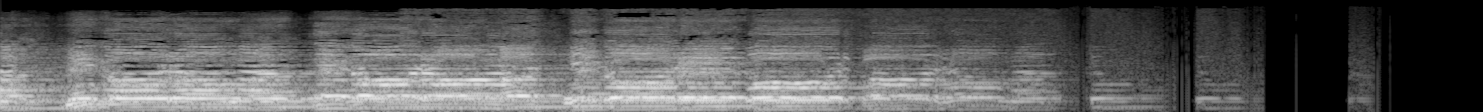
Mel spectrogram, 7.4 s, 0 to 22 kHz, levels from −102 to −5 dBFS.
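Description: For the first 2.0 s the audio comes from an adaptive stream starting at a low bitrate. It sounds dull and smeary, with nothing above 14.7 kHz. That fits roughly 24 kbit/s HE-AAC before a step up to around 96 kbit/s AAC-LC. On a spectrogram the high band is empty or blotchy until 2.0 s, then fills in abruptly with no gap in the waveform. From 3.91 s to 7.42 s, as the sound fades out, there is truncation distortion on the fade. The fade appears to be computed without dither at a depth that fits an 8-bit stage, so as the level drops the waveform collapses into a few square steps. Between 4.65 s and 7.42 s it turns gritty. A spectrogram shows broadband harmonic hash riding the fading tail instead of a clean decay.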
